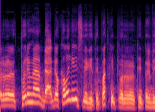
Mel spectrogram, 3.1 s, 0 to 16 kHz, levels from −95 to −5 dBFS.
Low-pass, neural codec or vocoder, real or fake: 14.4 kHz; codec, 32 kHz, 1.9 kbps, SNAC; fake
